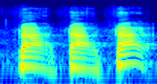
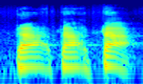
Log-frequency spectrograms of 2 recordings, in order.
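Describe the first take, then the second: The two takes are said the same way.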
